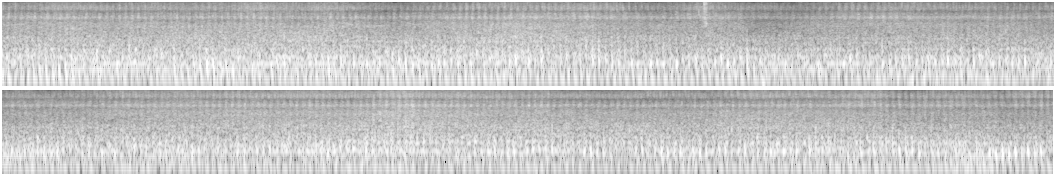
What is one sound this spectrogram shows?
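Wind blows steadily across an open outdoor space.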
